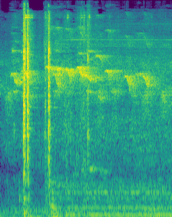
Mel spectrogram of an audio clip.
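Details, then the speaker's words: Suzuki Alto petrol car at key-on: a couple of clunks then a low steady whir as the fuel pump primes and pressurizes the fuel line; normal. "එන සද්දෙන් වෙන්නේ fuel line එක pressure වෙන සද්දේ."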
